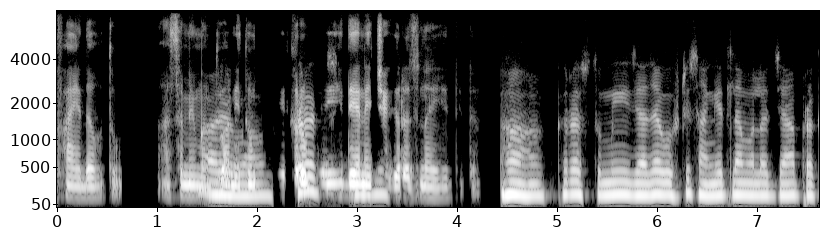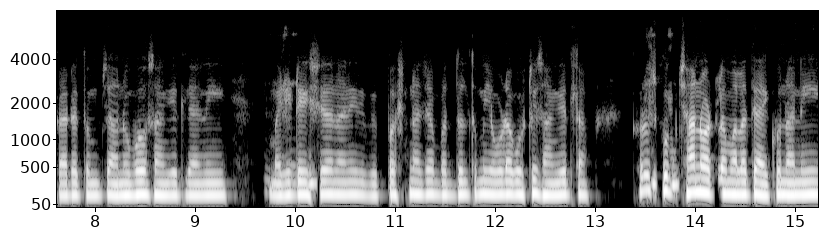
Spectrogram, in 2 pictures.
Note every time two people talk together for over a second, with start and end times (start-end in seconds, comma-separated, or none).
1.5-3.3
